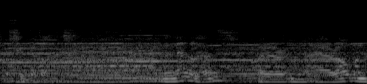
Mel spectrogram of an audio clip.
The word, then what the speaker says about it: Sinterklaas: In English, Saint Sir Klaas. And when you pronounce it fast, then you can Sinterklaas.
